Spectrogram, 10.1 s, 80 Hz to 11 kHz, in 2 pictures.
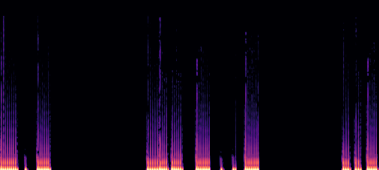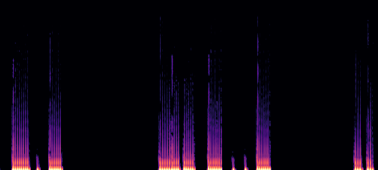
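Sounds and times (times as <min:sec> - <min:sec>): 
distorted funky electric bass loop: 0:00.0 - 0:00.7, 0:02.0 - 0:03.5, 0:04.6 - 0:05.9, 0:07.2 - 0:08.7, 0:09.8 - 0:10.0.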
